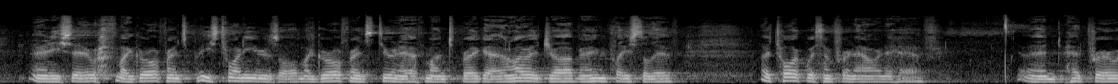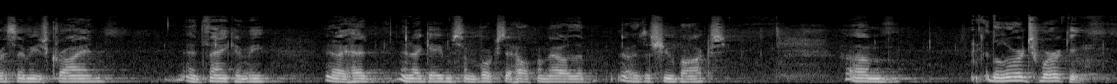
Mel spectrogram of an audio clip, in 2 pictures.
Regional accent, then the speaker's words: Washington, United States; I'm from Northeast Washington, just visiting friends.

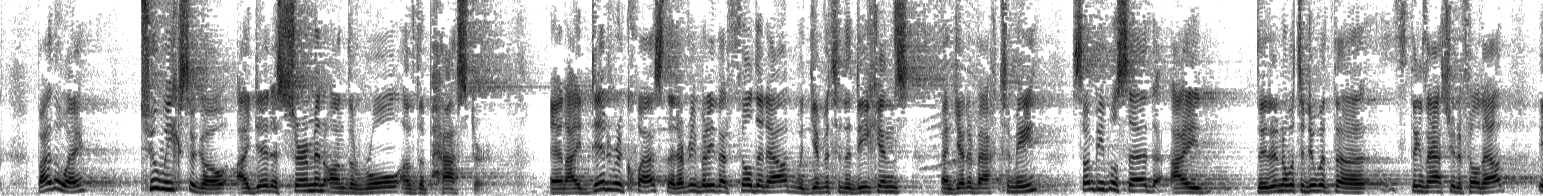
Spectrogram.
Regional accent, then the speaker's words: Canada; Okay, sorry, I'm Canadian.

